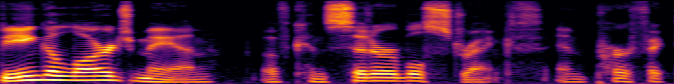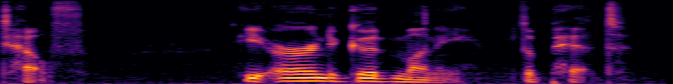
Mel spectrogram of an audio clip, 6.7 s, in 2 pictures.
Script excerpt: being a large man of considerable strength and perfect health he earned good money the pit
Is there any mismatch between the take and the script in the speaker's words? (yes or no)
no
